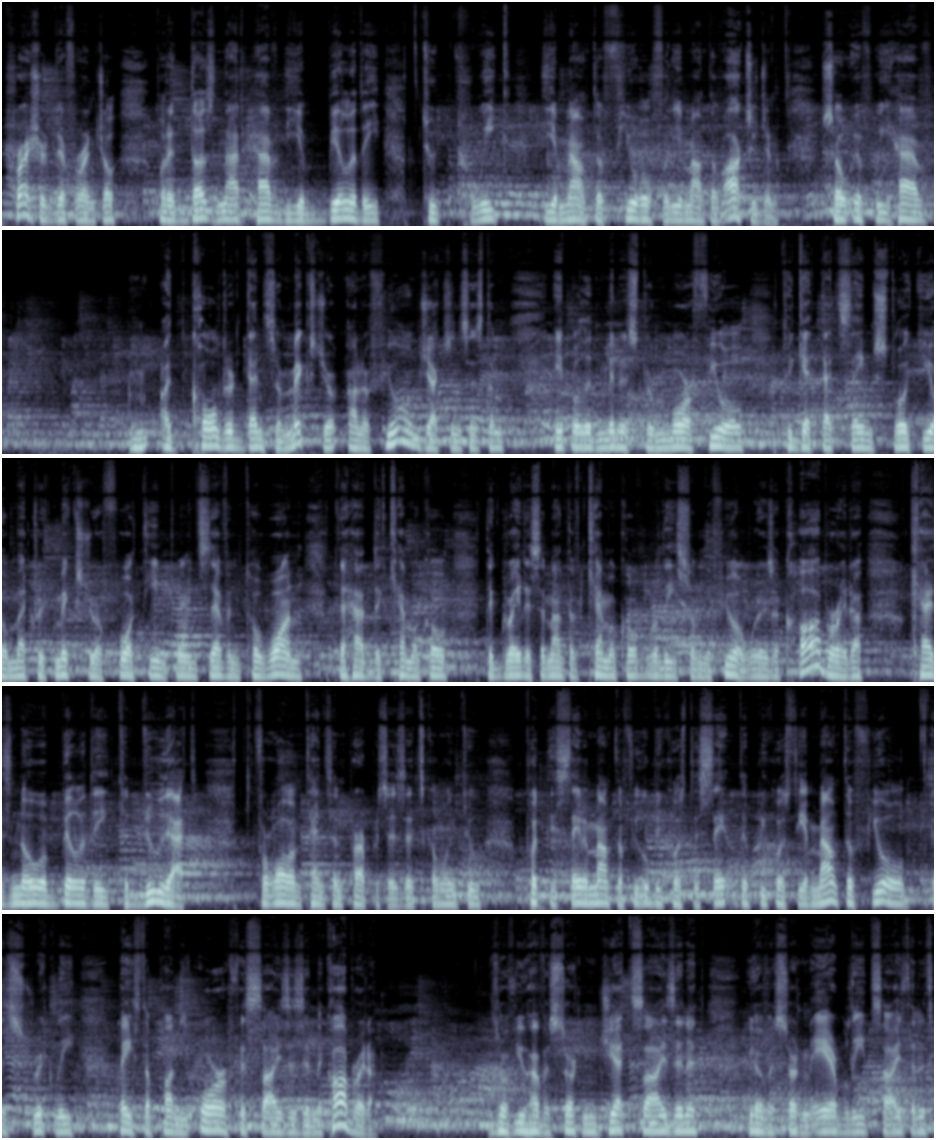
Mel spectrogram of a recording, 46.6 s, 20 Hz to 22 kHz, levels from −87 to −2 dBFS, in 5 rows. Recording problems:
voice in the background; loud; throughout; 9 dB below the speech

